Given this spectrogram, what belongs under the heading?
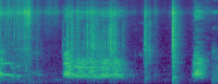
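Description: A dog yelps and whimpers in short, uneven bursts with gaps between them, close and fairly loud, amid New Year celebrations.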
